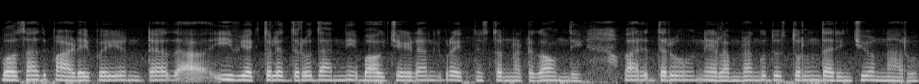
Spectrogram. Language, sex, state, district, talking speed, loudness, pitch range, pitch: Telugu, female, Andhra Pradesh, Krishna, 115 wpm, -17 LUFS, 185-200 Hz, 195 Hz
